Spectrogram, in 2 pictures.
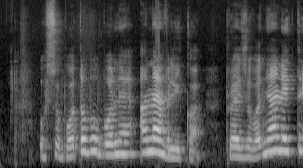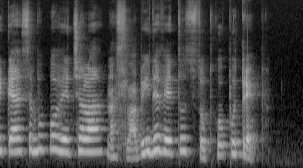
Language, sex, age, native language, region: Slovenian, female, 12-17, Slovenian, Drava region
